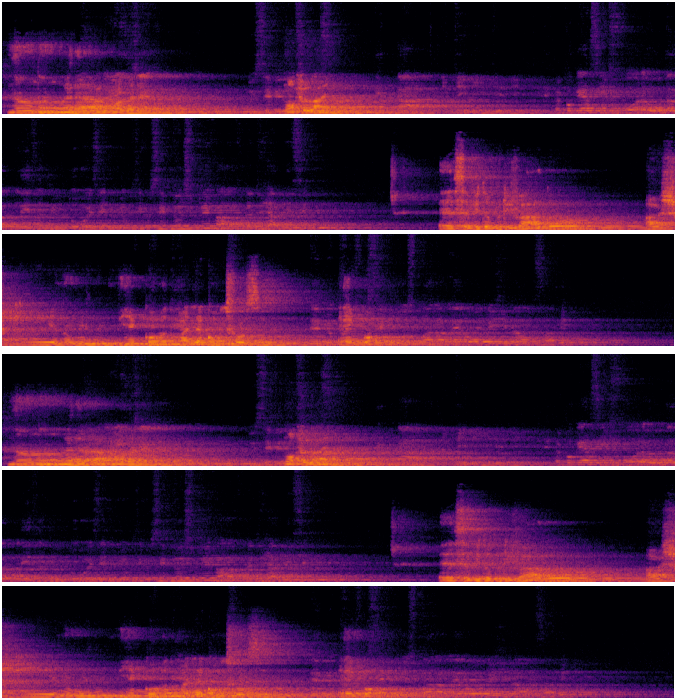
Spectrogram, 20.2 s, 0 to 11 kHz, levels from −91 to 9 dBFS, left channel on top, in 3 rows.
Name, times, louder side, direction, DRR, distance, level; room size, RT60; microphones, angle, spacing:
voice 1, 0.0-1.6 2.8-3.4 11.1-12.5 13.2-16.2 16.8-17.2, left 1 dB, 70° left, 0 dB, 1.8 m, -23 dB
voice 2, 0.7-3.4 3.7-9.9 14.9-16.0 16.5-19.2, left 1 dB, 35° left, -5 dB, 2.6 m, -36 dB
23.5 x 15.0 x 2.4 m, 3.0 s
head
